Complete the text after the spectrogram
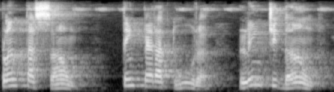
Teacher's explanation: Veja que a consoante nasal está apenas nasalizando a vogal. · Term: dígrafos vocálicos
